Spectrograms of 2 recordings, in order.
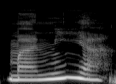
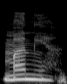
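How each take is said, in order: First: "manía" slowly, with a long stressed í; "manía" leaning on NÍ, the a separate; stressed í, hiatus. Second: "mania" as MA-nia, stress on the first a; "mania" stressed on MA, ending in a short nia; wrong stress, diphthong. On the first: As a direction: say "manía" drawn out as ma-NÍ-a. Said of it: "hiatos acentuales". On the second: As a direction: say "mania" with ia glided and unstressed. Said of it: "ni decimos". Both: Shown as a demonstration.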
